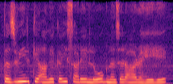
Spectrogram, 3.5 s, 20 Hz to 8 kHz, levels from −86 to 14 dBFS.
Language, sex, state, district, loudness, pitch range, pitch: Hindi, female, Assam, Kamrup Metropolitan, -13 LUFS, 245-285 Hz, 265 Hz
